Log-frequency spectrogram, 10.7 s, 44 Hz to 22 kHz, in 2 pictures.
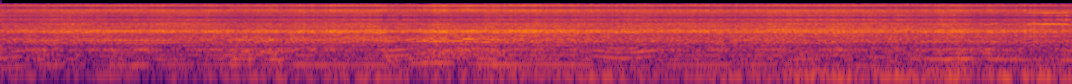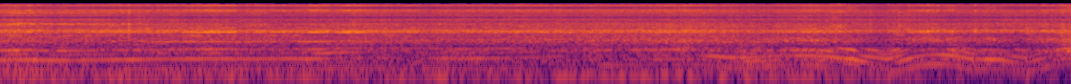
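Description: Kawasaki X2 stand-up jet ski's two-stroke engine running under way, its revs rising and falling with the throttle, with a sharp dip and recovery near the end. Water spray hisses against the hull throughout.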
